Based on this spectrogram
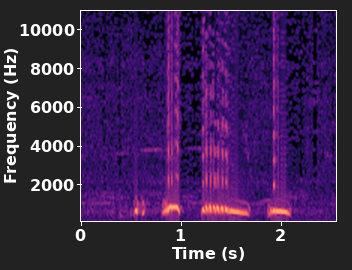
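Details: Spotted dove calling as a live decoy, with one four-note cooing phrase: a soft short coo, a rounded coo, a long coo gliding down in pitch, and a short falling final note, over a low steady background rumble.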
